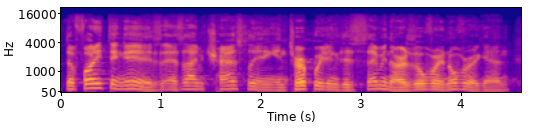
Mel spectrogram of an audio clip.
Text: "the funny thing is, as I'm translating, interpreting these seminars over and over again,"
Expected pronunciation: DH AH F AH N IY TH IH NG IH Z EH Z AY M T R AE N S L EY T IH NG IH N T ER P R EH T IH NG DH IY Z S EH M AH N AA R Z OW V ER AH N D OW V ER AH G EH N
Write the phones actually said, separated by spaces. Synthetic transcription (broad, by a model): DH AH F AH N IY TH IH NG IH Z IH Z AY M T R AE N S L EY T IH NG IH N T ER P R EH T IH NG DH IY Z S EH M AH N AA R Z OW V ER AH N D OW V ER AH G EH N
